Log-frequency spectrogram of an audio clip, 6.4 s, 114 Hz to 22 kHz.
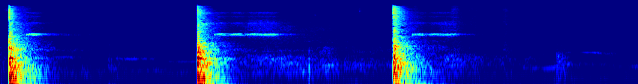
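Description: Three soft-tip darts striking a Gran Board 3s electronic dartboard, about two seconds apart. Each hit is a sharp thud followed by a short electronic beep as the board registers it.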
